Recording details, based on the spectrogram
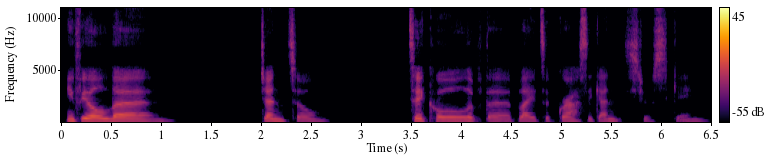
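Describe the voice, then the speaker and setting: Woman gently guiding meditation, very even pitch. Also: no echo, studio quality. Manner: gentle, unhurried phrasing with many pauses. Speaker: meditation guide. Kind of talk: guided meditation, slow and soothing instruction. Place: outdoors in a garden.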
